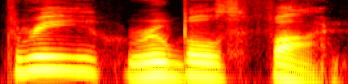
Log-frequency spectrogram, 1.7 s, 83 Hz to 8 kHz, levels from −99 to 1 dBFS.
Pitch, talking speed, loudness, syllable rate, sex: 140 Hz, 105 wpm, -17 LUFS, 2.5 syllables/s, male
